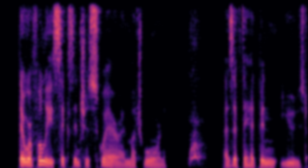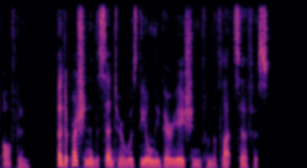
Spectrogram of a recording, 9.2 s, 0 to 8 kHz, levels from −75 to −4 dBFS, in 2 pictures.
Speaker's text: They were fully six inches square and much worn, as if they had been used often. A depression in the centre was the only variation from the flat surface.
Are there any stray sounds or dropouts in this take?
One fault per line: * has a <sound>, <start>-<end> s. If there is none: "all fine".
* has a bark, 2.8-3.1 s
